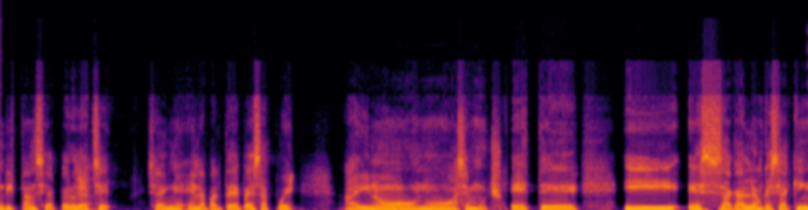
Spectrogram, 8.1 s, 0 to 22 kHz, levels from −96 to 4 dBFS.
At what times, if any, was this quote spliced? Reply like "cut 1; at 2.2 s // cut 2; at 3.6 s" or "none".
cut 1; at 5.1 s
